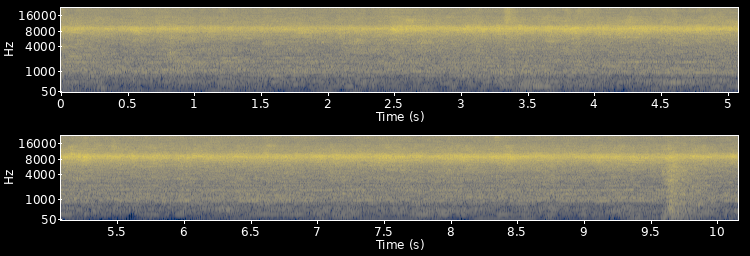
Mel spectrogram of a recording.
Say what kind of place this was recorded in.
restroom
